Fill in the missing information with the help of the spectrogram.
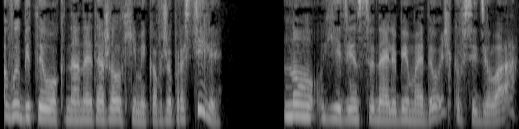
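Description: A cool, unflappable young man in a fantasy audiobook, played by a woman reader who teases in an even, dry tone without raising his voice much. The recording is dry and close. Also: lowish voice, fairly quick, no echo, lightly acted. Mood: matter-of-fact. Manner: mocking, calm, teasing.

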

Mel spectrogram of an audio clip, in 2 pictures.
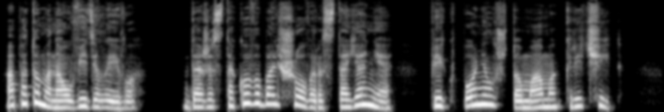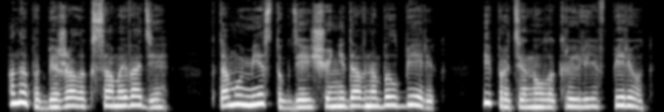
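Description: A woman narrating a children's story in a gentle, even storytelling manner. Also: medium pitch, normal speed, dry recording, studio quality.

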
